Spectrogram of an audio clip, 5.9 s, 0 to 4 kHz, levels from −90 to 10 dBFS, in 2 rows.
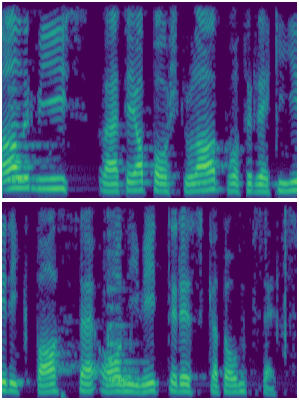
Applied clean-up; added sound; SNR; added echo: classical method spectral subtraction.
